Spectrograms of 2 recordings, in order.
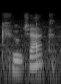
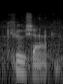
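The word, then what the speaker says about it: Kuujjuaq: Anyways, I think it's pronounced Kujak, or I'll just spell it. Kilo Uniform Juliet Alpha Quebec, Kujak, or Kujwak.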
